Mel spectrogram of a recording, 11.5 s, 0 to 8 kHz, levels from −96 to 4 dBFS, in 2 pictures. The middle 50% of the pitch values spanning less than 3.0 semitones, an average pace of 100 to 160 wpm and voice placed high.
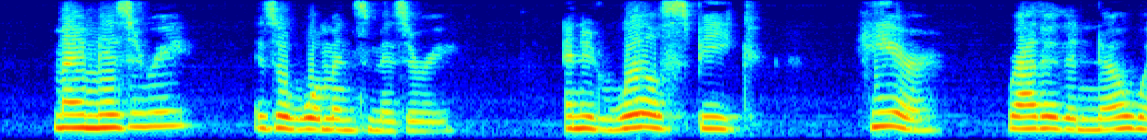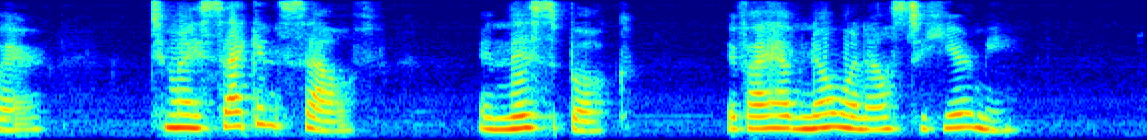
Yes: narrow, 2.6 semitones; average, 155 wpm; very high, 255 Hz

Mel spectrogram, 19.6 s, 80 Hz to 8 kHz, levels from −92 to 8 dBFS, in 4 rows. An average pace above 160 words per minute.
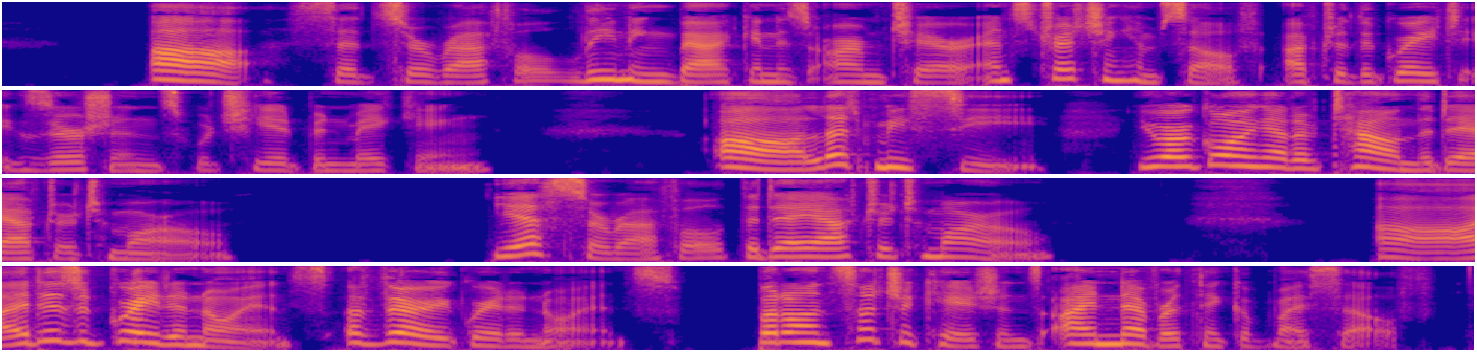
Yes: average, 190 wpm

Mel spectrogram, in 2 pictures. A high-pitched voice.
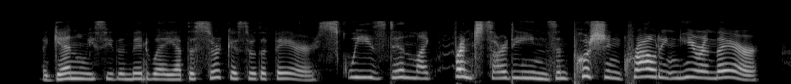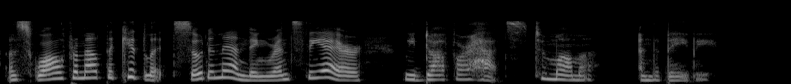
Yes: very high, 260 Hz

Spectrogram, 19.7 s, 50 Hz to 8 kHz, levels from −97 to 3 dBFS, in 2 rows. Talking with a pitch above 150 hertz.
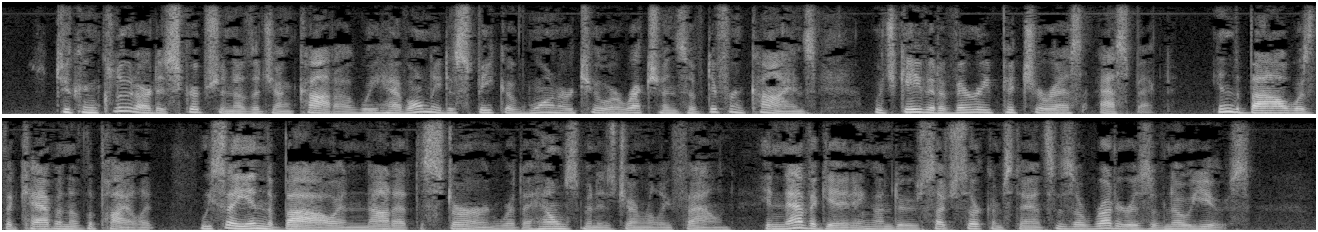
No: medium, 145 Hz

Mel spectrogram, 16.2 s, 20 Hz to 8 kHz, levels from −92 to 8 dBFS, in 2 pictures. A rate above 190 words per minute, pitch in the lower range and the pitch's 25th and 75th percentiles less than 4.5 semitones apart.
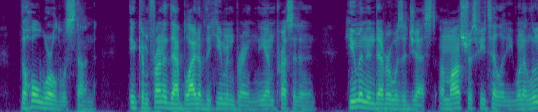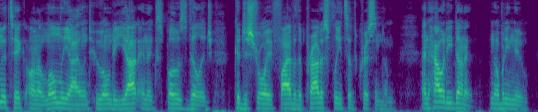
Yes: fast, 205 wpm; low, 120 Hz; narrow, 2.6 semitones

